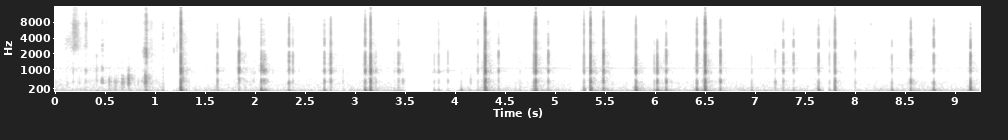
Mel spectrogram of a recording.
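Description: Long red-painted nails scratch and tap the textured printed paper cover of a large, closed hardcover art book with Diablo cover art, held upright close to the microphone. Quick, sharp clicking taps with bright edges are mixed with soft, dry scratching and a low rustle, broken by a few brief silent gaps.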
